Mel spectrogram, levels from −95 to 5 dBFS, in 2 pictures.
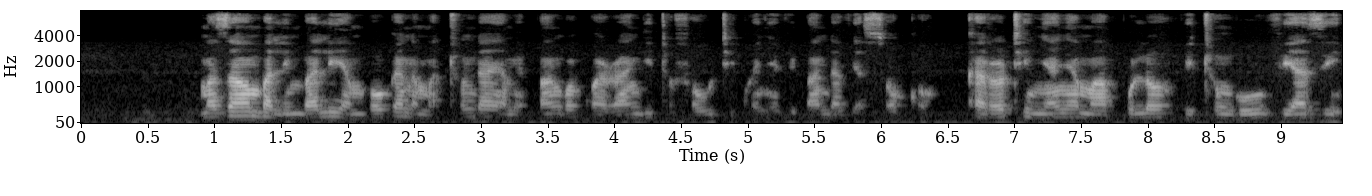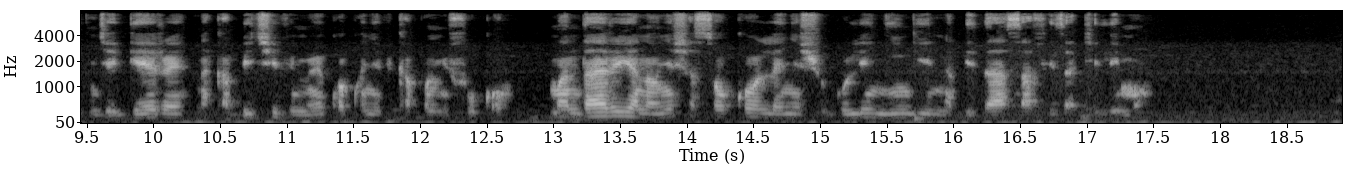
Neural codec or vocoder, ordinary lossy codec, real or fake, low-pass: none; Opus, 64 kbps; real; 7.2 kHz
